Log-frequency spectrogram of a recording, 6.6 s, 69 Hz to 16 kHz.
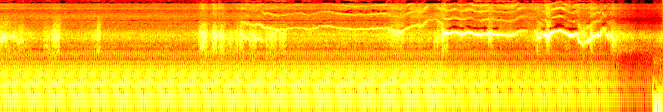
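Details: Woman in her 90s, bedbound and hard of hearing with completely blocked ears, wax softened by oil and eardrops: steady high suction hiss with whistling, squealing pitch changes as a thin layer is peeled and drawn into the tip; ear wax microsuction.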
